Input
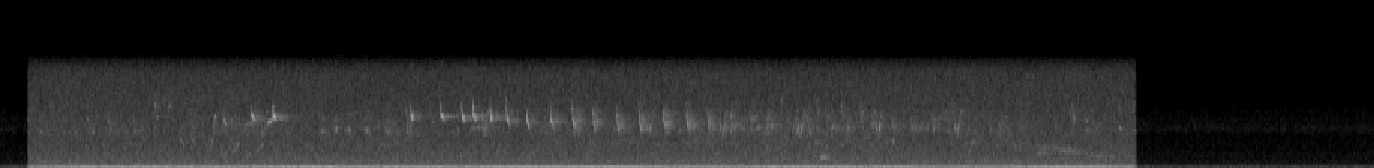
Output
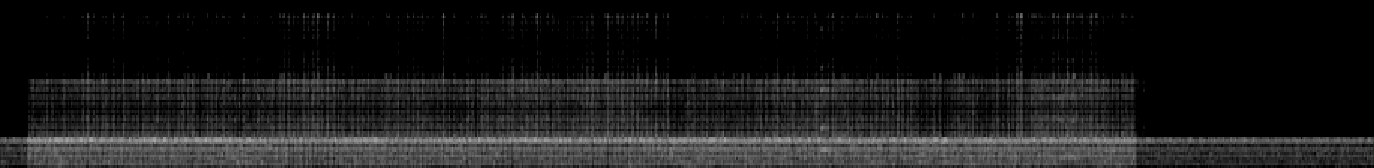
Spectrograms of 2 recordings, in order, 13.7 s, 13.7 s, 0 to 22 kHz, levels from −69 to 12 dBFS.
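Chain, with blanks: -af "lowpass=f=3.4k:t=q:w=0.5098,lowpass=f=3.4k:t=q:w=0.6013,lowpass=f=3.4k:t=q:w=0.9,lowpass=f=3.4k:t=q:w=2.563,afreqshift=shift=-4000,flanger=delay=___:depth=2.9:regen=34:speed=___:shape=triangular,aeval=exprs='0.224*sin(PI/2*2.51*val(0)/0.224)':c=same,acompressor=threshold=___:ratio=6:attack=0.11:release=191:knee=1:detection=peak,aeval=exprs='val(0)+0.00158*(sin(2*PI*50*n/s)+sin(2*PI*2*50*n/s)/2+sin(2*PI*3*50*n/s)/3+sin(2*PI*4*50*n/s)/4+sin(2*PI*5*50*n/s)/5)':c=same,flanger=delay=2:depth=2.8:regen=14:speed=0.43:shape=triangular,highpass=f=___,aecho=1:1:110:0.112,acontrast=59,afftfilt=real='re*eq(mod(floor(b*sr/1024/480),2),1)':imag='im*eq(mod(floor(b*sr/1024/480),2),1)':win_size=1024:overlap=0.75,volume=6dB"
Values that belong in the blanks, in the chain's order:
2.1, 0.91, -22dB, 390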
